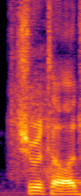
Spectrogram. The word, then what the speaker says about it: Chiwetel Ejiofor: Yeah, it was starring Chiwetel Ejiofor. I definitely did not pronounce that correctly. Chiwetel Ejiofor. And I'm also gonna... Yeah, that was much better.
